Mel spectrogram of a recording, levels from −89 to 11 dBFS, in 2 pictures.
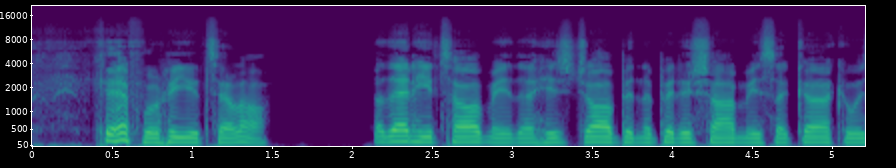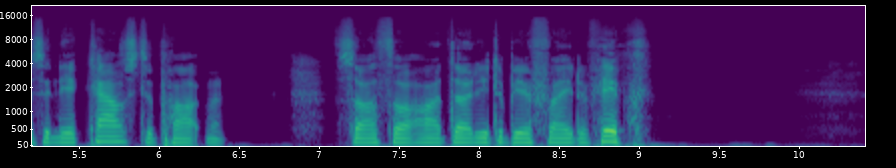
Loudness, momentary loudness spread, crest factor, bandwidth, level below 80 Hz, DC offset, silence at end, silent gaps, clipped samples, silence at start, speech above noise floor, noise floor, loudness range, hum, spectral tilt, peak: -26 LUFS; 7 LU; 18 dB; 14 kHz; -52 dBFS; under 0.1%; 1.4 s; none; under 0.1%; 0.05 s; 44 dB; -69 dBFS; 3 LU; none; -6.5 dB/octave; -8 dBFS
